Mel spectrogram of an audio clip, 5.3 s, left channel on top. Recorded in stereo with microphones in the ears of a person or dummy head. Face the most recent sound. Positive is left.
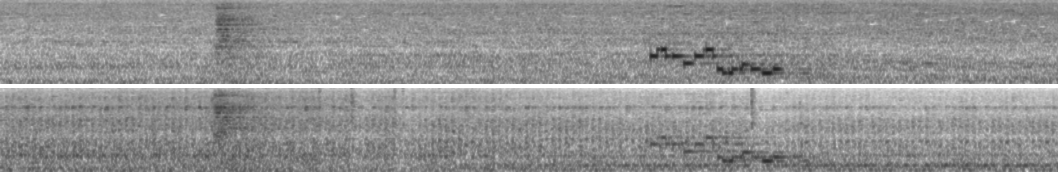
turn(degrees=50)  # may be behind; listen again after turning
